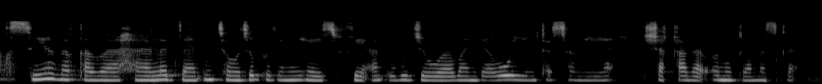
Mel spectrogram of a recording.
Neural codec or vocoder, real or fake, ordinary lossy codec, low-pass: codec, 16 kHz, 2 kbps, FunCodec, trained on LibriTTS, 25 frames a second; fake; none; none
